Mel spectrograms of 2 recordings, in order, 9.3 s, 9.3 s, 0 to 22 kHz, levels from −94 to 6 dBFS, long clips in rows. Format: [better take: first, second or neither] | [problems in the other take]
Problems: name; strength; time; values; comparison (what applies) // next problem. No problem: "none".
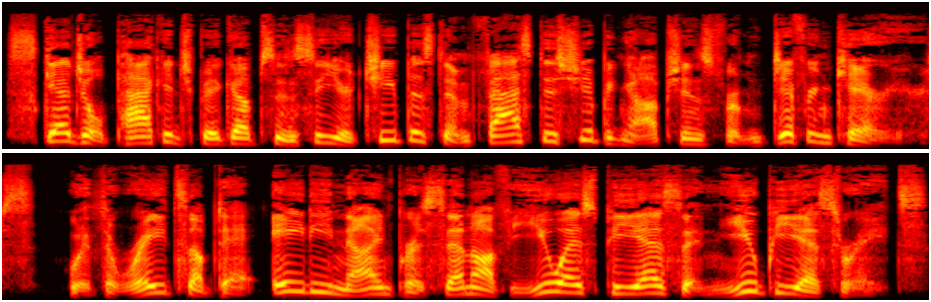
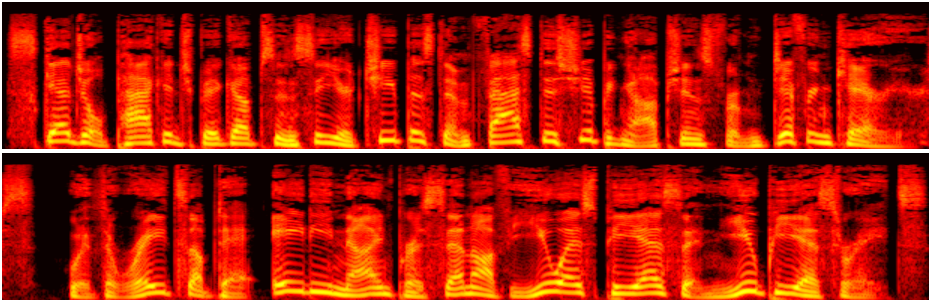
second | thin; somewhat; fading below 300 Hz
